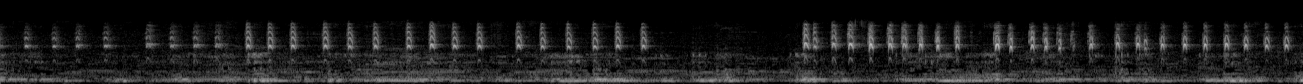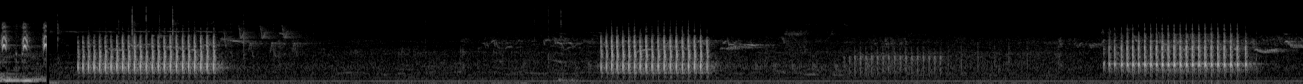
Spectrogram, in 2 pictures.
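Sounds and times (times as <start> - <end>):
low steady hum: 0.0 - 26.0
sparrows chirping: 8.0 - 16.4, 17.1 - 26.0.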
